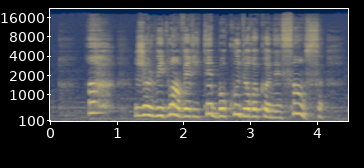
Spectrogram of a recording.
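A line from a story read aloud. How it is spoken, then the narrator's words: Bird exclaiming with a sigh. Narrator (French): s'écria en soupirant l'oiseau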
